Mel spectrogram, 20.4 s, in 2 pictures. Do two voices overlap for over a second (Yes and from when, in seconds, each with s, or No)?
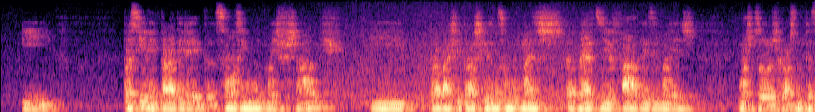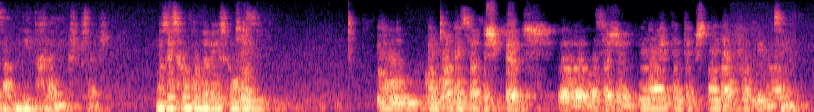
No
